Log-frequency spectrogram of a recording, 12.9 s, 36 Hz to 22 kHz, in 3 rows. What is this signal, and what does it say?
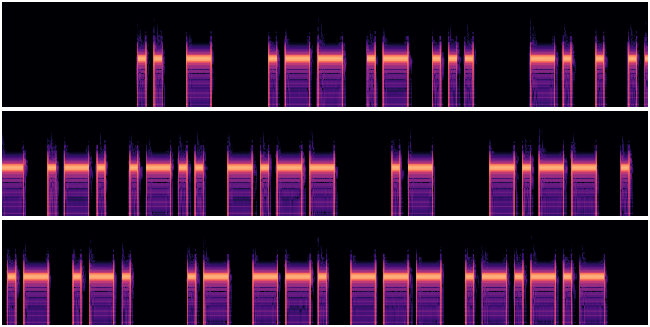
Morse code, heard as a keyed tone, about 22 wpm, 700 Hz. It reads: IT WAS NEARLY A YEAR AGO.
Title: Sentences from Top 1300 Words 22wpm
